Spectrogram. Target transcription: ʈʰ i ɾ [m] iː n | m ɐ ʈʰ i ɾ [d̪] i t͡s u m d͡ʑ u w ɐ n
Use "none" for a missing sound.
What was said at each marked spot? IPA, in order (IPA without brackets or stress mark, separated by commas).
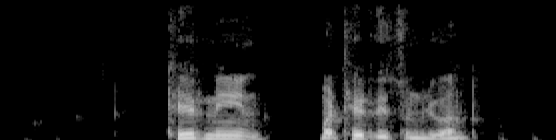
n, d̪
